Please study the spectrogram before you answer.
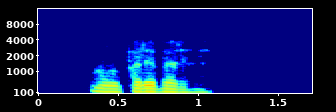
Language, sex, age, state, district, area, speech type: Manipuri, male, 18-30, Manipur, Churachandpur, rural, conversation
